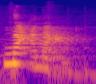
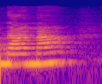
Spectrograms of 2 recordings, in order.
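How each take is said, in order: First: The vowels start with a squeezed throat sound. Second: The vowels are plain, with no throat squeeze. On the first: The speaker calls it right. "So nana" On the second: The speaker calls it wrong. "not nana"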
